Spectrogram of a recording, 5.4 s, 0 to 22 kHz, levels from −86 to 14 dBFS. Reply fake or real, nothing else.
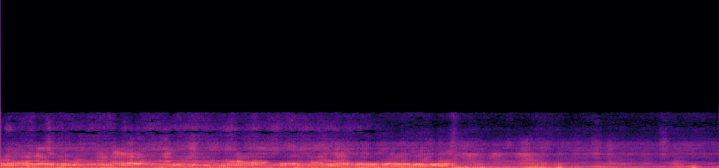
fake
